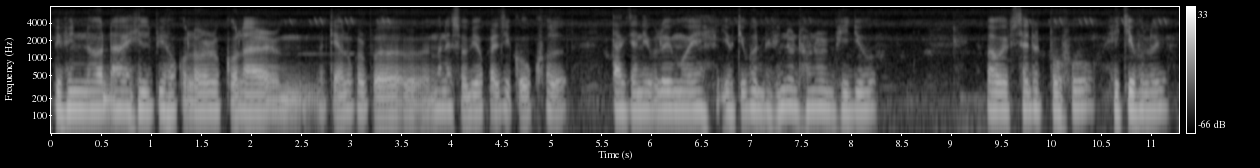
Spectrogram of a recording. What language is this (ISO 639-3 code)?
asm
